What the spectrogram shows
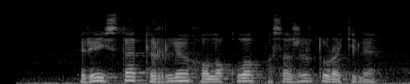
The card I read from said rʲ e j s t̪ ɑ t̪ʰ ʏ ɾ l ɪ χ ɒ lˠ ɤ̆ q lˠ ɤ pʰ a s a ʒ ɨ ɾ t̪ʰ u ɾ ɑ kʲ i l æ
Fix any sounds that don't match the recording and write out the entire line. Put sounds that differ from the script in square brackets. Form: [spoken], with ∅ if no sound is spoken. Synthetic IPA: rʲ e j s t̪ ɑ t̪ʰ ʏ ɾ l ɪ χ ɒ lˠ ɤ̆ q lˠ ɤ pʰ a s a ʒ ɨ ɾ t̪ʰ u ɾ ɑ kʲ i l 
